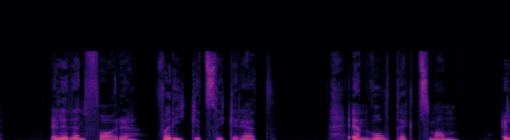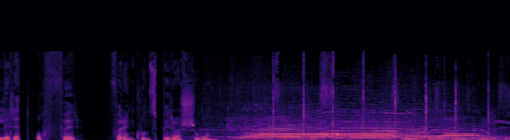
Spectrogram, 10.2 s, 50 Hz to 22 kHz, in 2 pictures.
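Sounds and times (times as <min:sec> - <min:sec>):
speech: 0:00.5 - 0:07.6, 0:09.1 - 0:10.2
crowd of supporters cheering and shouting outside an embassy: 0:07.1 - 0:10.2
supporters clapping: 0:07.1 - 0:10.2.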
